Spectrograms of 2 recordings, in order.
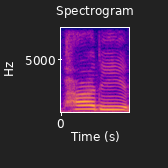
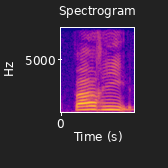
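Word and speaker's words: Paris: 비해 비라고 읽으셔야 되고 우리 스펠링 에는 s 가 있지만 없고 우리가 발음할 때는 빠이 라고 나는 이유가 불어 에서 끄 참은 발음을 하지 않아요 그렇기 때문에 우리가 보통 빠리 라고 하셔야 되요 따이 라 리스 아구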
